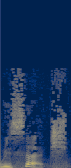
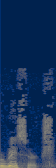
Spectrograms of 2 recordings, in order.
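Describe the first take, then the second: First: The stress is on the second syllable. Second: The stress is on the first syllable. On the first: "英式发音读成research" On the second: "美音中一般重音在前面，都是research"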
